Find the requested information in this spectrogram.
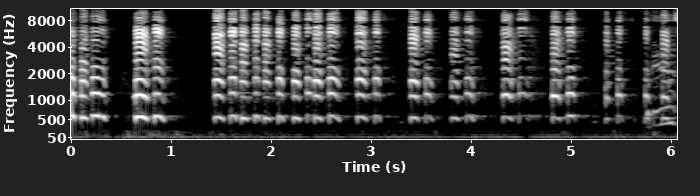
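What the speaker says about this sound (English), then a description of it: "You want me to squeak that for you?" A squeaky dog toy for a French Bulldog squeals repeatedly in quick, uneven bursts, loud and close, with short pauses between squeaks.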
